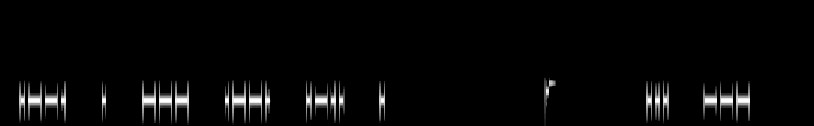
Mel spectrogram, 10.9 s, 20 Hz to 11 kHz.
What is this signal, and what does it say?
Morse code, heard as a keyed tone, about 22 wpm, spaced as for 12 wpm, 700 Hz. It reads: PEOPLE SO
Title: 3x Character Spacing - Top 200 Words - 22wpm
